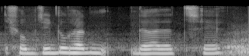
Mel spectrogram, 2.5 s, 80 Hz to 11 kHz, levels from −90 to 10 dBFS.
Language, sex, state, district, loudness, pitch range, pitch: Bengali, female, Tripura, Unakoti, -16 LUFS, 205-230 Hz, 220 Hz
